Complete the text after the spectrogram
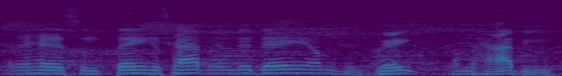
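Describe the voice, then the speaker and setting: A man's voice: on the high side, a little fast, a little mellow. A man chatting casually as a radio show guest, laid-back and slangy, swearing freely. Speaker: guest comedian. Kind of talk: casual chat.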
